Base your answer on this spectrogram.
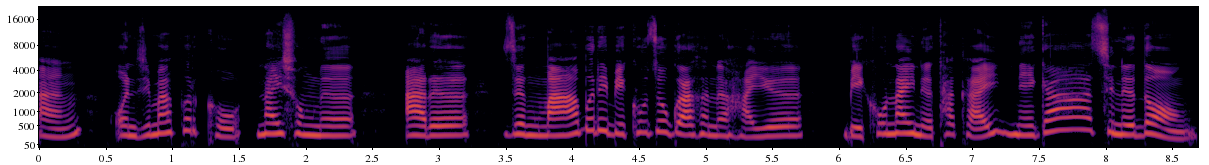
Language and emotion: Bodo, happy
